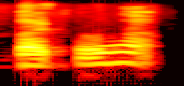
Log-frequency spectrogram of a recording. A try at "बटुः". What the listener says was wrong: नहीं, बटुहा नहीं, बटुह।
